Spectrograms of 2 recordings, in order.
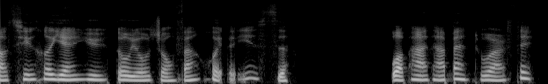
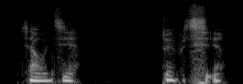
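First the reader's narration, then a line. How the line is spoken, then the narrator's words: Soft pleading. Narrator (Chinese): 轻声的哀求着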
